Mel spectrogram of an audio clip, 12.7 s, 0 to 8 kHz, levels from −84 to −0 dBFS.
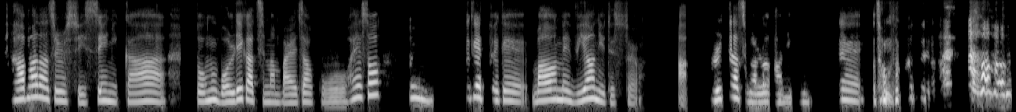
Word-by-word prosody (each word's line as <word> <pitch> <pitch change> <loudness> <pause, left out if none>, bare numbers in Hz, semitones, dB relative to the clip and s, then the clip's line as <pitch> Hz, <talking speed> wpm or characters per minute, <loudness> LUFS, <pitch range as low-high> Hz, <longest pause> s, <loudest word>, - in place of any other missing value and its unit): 다 240 +2 +5
받아줄 260 -7 +3
수 195 - -10
있으니까 195 +1 -3 0.4
너무 210 +3 +1
멀리 195 +4 +2
가지만 200 -6 -2
말자."고 170 - -6
해서 285 +6 +2 0.4
음. 245 -6 0 0.4
그게 275 +1 +2
되게 215 -3 -3
마음에 225 +2 +3
위안이 235 +1 +3
됐어요. 165 0 -14 0.5
아 - - -3 0.3
절대 225 +3 +2
하지 240 -8 +2
말라가 190 0 -1
아니고. 90 +1 -9 0.6
예. 220 -3 -1 0.2
"정도껏 225 +1 +1 1.2
해라." 335 - +4
215 Hz, 245 characters per minute, -22 LUFS, 190-235 Hz, 1.2 s, 다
